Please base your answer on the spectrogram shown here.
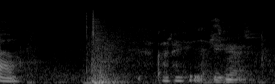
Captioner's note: door slams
